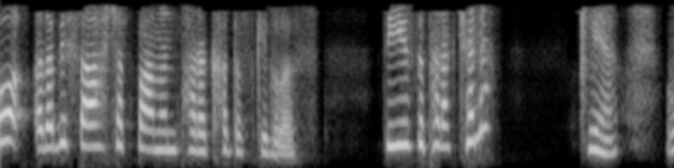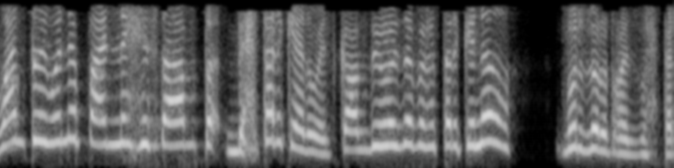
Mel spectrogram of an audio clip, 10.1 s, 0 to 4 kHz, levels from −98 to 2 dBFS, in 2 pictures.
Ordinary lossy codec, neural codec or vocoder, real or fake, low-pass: MP3, 32 kbps; codec, 16 kHz in and 24 kHz out, 0.9 kbps, LongCat-Audio-Codec, fine tuned four codebook decoder; fake; 3.6 kHz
